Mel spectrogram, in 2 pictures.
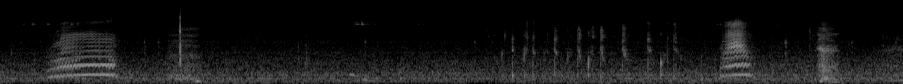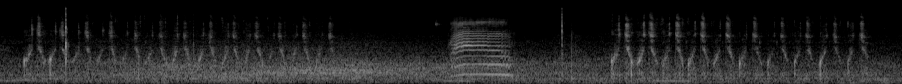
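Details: A cat gives several drawn-out, wavering meows spaced a few seconds apart, with bursts of sharp clicking and tapping sounds between them.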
